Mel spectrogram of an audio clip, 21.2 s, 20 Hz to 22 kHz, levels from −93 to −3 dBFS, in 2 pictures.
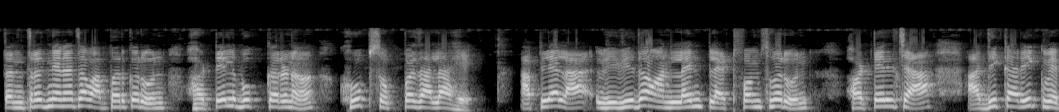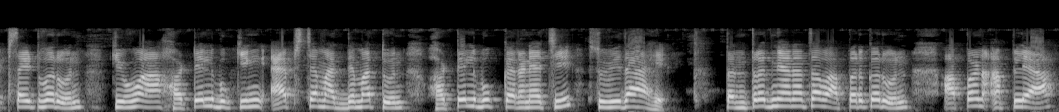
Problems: none marked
